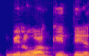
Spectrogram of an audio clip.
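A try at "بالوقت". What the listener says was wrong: bil waqti bukan waqiti waqti bisukunil waw dengan sukunnya waw.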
